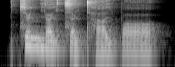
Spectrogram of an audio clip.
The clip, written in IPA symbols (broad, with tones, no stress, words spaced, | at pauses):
t͡sɵ˥njɐ˨˧j t͡sɐ˨˩jt̪ʰaː˨jpɔː˨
